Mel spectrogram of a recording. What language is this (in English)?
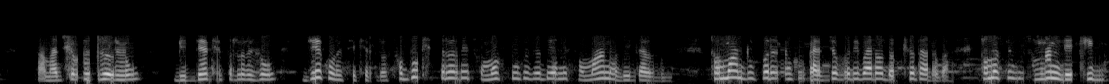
Odia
